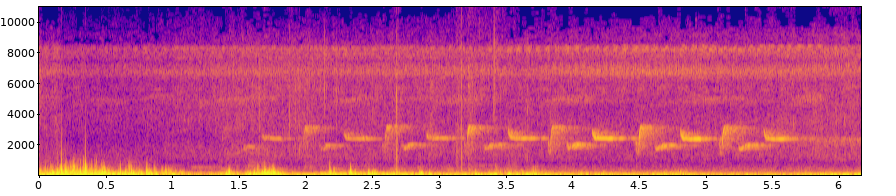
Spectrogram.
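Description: A bird calling, repeating a short falling chirp about three times a second for roughly four seconds, starting a little under two seconds in. Under it are low thuds and rustling, loudest in the first two seconds.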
